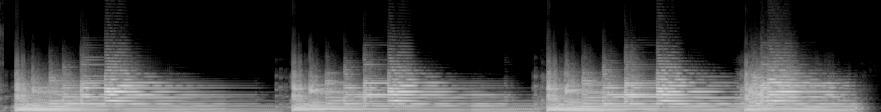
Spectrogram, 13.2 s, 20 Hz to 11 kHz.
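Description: An electric guitar through a Geminos doubler and 1776 limiter pedal, with a thick doubled, compressed tone, strums chords in three sustained phrases, each ringing and slowly fading before the next.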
